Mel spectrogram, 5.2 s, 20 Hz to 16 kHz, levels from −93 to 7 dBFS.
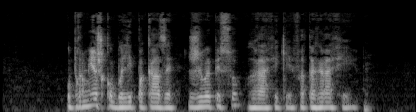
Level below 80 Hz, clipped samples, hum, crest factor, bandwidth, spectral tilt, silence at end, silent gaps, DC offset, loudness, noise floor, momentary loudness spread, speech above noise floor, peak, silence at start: -54 dBFS; under 0.1%; none; 16 dB; 11 kHz; -6 dB/octave; 0.6 s; none; under 0.1%; -26 LUFS; -73 dBFS; 9 LU; 48 dB; -10 dBFS; 0.85 s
